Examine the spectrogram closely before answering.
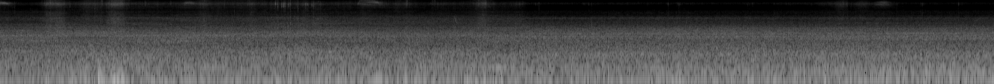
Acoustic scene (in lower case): street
